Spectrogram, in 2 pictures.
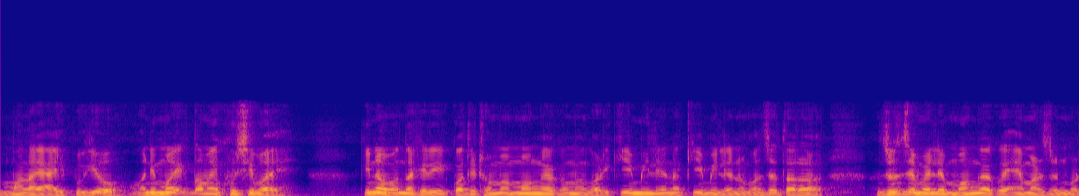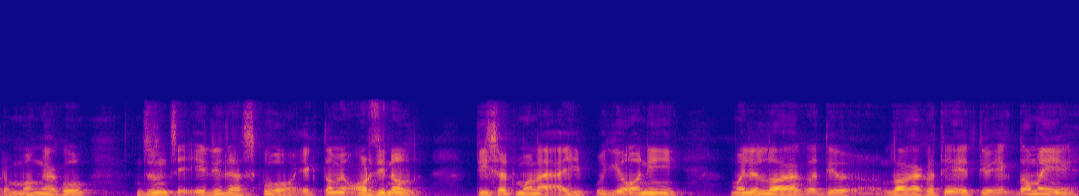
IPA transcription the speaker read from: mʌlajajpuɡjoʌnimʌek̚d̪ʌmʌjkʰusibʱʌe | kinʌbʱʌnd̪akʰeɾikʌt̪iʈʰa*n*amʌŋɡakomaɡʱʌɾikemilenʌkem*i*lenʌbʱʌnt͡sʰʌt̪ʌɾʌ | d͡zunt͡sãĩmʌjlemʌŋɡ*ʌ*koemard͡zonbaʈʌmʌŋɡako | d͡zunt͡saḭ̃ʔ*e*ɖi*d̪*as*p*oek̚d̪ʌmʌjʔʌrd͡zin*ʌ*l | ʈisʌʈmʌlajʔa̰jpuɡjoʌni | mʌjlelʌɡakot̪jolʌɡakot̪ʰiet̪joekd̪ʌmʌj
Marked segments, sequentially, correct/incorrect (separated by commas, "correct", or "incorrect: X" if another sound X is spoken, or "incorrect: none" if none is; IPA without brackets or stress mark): incorrect: m, correct, incorrect: a, correct, correct, incorrect: k, correct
